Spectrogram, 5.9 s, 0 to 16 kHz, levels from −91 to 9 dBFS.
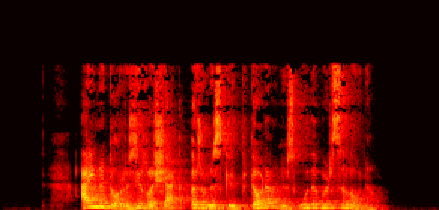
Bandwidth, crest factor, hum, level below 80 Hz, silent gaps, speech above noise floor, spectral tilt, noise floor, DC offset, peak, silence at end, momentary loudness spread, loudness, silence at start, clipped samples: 11.5 kHz; 24 dB; none; -68 dBFS; none; 54 dB; -3 dB/octave; -80 dBFS; under 0.1%; -4 dBFS; 0.75 s; 9 LU; -26 LUFS; 1.1 s; under 0.1%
